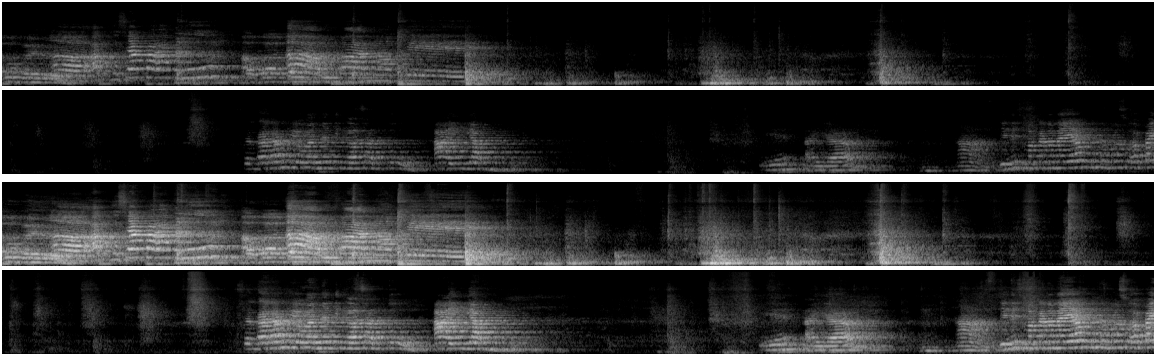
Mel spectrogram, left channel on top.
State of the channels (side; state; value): left; quieter; 13.0 dB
